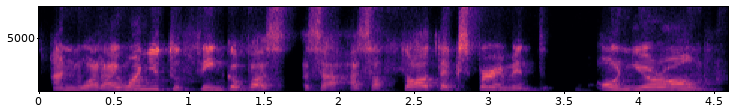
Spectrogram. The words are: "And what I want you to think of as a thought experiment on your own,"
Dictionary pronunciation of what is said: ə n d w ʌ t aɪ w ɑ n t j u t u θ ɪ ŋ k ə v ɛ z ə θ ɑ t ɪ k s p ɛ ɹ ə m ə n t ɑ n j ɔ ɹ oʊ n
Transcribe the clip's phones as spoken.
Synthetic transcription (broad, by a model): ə n w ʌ t aɪ w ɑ n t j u t u θ ɪ ŋ k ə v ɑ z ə θ ɑ t ɪ k s p ɛ ɹ ə m ə n t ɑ n j ɔ ɹ oʊ n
